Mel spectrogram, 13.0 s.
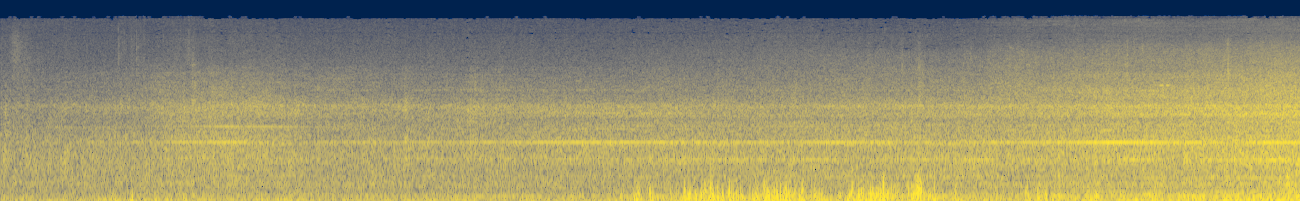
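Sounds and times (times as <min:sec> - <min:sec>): electric train approaching: 0:00.0 - 0:13.0
wind buffeting microphone: 0:05.5 - 0:13.0.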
